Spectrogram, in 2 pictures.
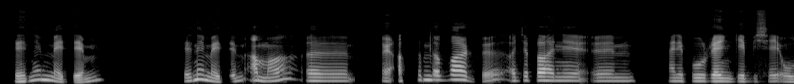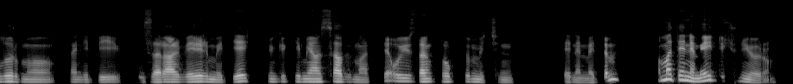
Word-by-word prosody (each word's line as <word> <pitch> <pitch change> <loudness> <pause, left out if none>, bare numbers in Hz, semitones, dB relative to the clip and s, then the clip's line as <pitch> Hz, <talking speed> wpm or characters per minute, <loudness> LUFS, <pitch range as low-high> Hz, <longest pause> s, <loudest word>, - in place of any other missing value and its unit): Denemedim, 145 - +1 0.8
denemedim 155 - +1
ama, 185 +9 +1
eee, 170 - +3 0.7
ya, - - 0
aklımda 210 -2 -1
vardı. 200 - +3
"Acaba, 185 +2 +3
hani, 175 -1 0
ımm, 160 0 -4 0.3
hani, 155 0 -2
bu 150 -1 0
renge 140 -2 +4
bir 135 - -14
şey 145 +2 -4
olur 130 0 0
mu, 110 -1 -5
hani, 110 -2 -9
bir 115 -1 -5 0.2
zarar 115 +2 +2
verir 130 +3 +3
mi?" 110 -4 -2
diye. 140 +3 +4 0.2
Çünkü 130 0 -8
kimyasal 130 -1 +2
bir 110 - -14
madde. 105 -2 -7
O 150 - 0
yüzden 135 -2 +2
korktuğum 125 0 -5
için 105 -2 -11 0.5
denemedim 95 - -2 0.4
ama 225 +3 +6
denemeyi 190 -1 +5
düşünüyorum. 120 - -6
135 Hz, 130 wpm, -27 LUFS, 120-170 Hz, 0.8 s, ama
